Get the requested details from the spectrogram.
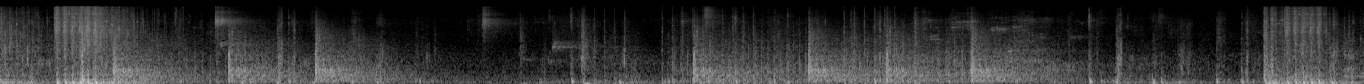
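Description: Footsteps splash through water and grit in an echoing tunnel.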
